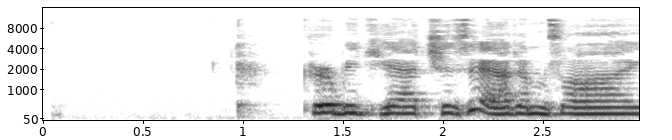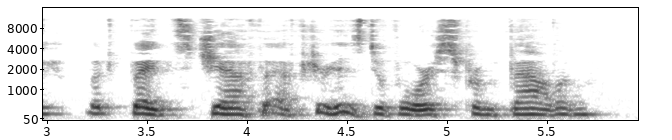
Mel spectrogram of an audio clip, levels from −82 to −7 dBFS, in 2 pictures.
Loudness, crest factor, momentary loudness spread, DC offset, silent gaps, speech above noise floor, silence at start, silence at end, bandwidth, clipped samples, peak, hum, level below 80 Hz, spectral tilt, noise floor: -26 LUFS; 18 dB; 10 LU; under 0.1%; none; 47 dB; 0.95 s; 0.2 s; 11.5 kHz; under 0.1%; -8 dBFS; none; -66 dBFS; -5 dB/octave; -72 dBFS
